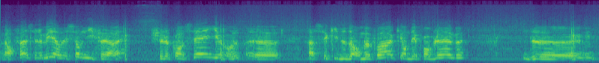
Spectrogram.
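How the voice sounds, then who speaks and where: Male radio amateur, joking and chatty, slightly high pitch, heavy static over the relay. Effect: two-way radio transmission. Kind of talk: casual radio chat with sign-offs. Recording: dull, noisy ham radio relay, distant.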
